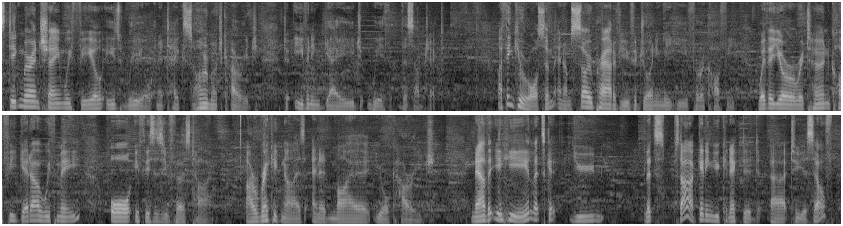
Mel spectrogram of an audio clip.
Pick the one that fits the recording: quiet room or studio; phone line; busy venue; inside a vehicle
busy venue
